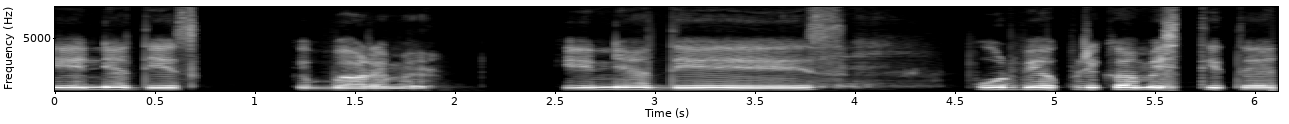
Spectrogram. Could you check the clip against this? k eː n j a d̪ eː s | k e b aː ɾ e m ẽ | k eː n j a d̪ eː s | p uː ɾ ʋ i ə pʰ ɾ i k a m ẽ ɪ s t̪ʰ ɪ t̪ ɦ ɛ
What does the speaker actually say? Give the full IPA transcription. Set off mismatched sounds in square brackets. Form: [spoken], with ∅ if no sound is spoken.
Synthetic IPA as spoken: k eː n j a d̪ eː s | k e b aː ɾ e m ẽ | k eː n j a d̪ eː s | p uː ɾ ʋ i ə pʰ ɾ i k a m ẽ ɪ s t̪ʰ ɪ t̪ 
